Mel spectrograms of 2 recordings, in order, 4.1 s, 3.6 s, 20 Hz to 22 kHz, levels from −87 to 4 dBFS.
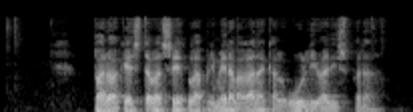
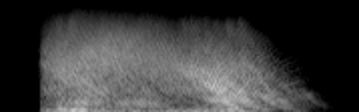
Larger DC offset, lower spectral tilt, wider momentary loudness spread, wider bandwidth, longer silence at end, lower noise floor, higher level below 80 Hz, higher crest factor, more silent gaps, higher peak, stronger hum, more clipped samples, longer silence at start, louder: neither; about the same, -5.5 dB/octave vs -4.5 dB/octave; second, 11 LU vs 15 LU; second, 11.5 kHz vs 14.5 kHz; second, 0.35 s vs 0.65 s; about the same, -59 dBFS vs -58 dBFS; second, -50 dBFS vs -40 dBFS; about the same, 18 dB vs 18 dB; neither; about the same, -8 dBFS vs -10 dBFS; neither; neither; first, 0.95 s vs 0.4 s; about the same, -24 LUFS vs -24 LUFS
